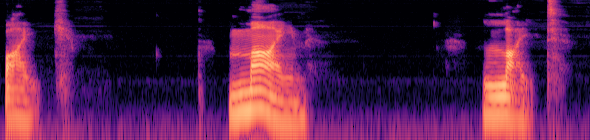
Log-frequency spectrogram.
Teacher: The whole shape of the mouth changes through this, and so essentially you have what feels not like a straight vowel sound, but as a curved vowel sound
